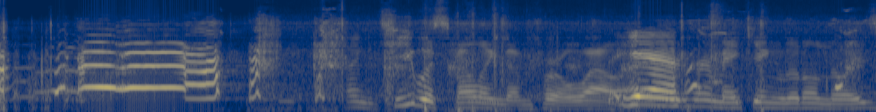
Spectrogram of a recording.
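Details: Siberian Husky named Roxie, a female, excited at seeing horses while sheltering from a downpour on a hike in Staunton State Park, Colorado: a sustained high harmonic whine held for about a second, followed by people talking over softer warbling vocal sounds.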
